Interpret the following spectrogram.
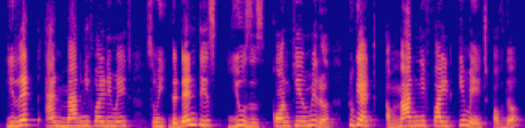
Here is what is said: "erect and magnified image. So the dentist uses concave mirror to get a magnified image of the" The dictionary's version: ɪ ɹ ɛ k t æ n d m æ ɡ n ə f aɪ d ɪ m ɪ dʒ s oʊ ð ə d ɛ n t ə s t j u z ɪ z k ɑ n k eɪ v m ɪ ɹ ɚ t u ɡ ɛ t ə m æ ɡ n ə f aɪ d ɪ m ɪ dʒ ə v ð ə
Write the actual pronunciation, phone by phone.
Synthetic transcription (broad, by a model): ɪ ɹ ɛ k t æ n d m æ ɡ n ə f aɪ d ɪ m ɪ dʒ s oʊ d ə d ɛ n t ə s t j u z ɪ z k ɑ n k eɪ v m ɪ ɹ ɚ t u ɡ ɛ t ə m æ ɡ n ə f aɪ d ɪ m ɪ dʒ ə v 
